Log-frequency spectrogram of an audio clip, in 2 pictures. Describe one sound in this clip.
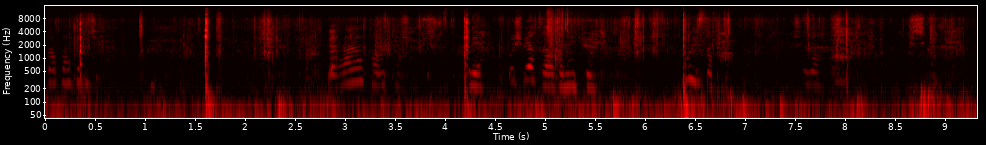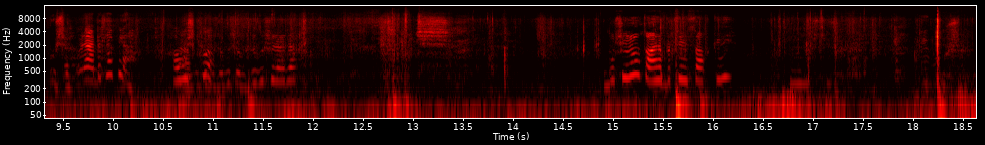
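A shovel scrapes and digs into dry earth.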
